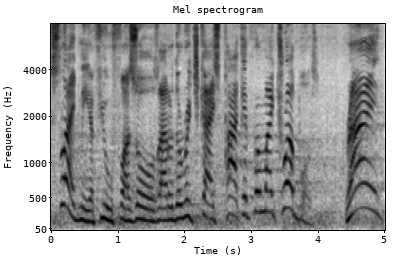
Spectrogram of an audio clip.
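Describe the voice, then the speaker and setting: A greedy little american hustler in a video game, high voice all over the place, slangy and excitable. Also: male voice, measured pace. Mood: wheedling. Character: weaselly, wheedling small-time male informant, excitable and greedy. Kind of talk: video game cutscene acting. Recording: noisy, long echoing reverb.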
